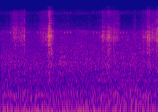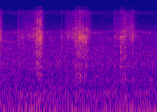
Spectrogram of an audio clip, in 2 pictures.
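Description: A metal jointing tool scraping along partly set mortar joints between bricks in short, irregular strokes, about one a second, over a steady low rumble.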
